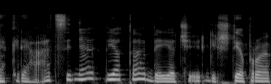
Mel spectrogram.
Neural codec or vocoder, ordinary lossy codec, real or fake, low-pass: codec, 24 kHz, 3.1 kbps, DualCodec; MP3, 96 kbps; fake; 10.8 kHz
